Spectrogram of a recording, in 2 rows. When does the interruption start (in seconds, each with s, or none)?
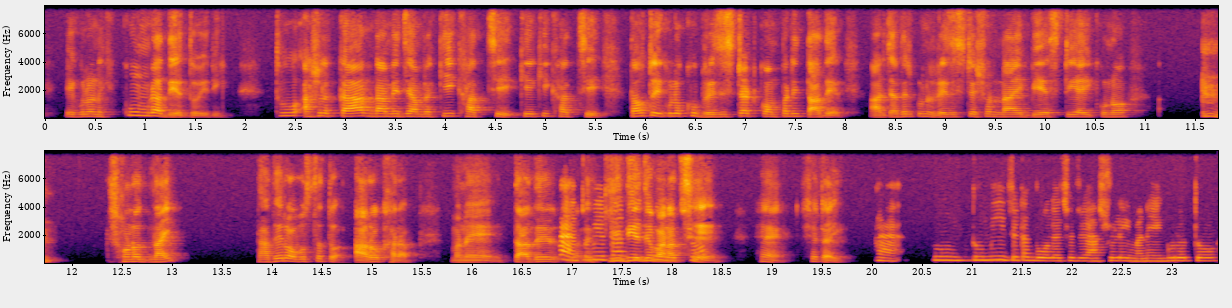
16.9 s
